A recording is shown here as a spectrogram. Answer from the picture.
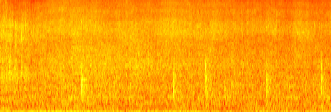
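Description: Diced tomatoes and onions sizzling in hot oil in a kadai as a wooden spatula stirs them: a steady frying hiss with a few light knocks of the spatula against the pan.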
